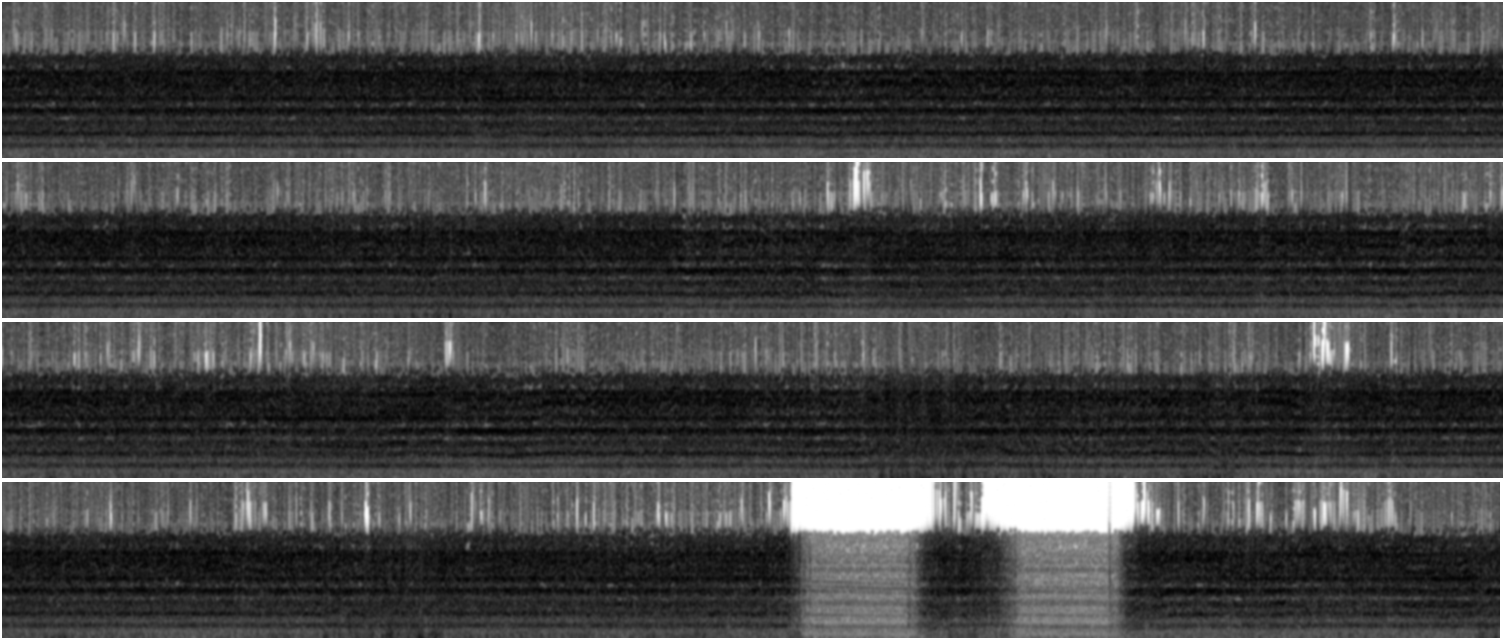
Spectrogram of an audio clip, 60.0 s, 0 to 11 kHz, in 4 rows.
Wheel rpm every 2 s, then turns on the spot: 230, 230, 230, 230, 230, 230, 230, 230, 230, 230, 230, 220, 220, 230, 230, 230, 220, 220, 230, 220, 230, 220, 230, 230, 230, 230, 130, 50, 140, 220.
none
